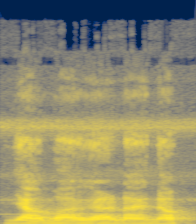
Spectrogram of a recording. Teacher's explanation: ഇനി അനുനാസികങ്ങളുണ്ട്. ഞാമാഗണന ഇവ മൂക്കിൻ്റെ സഹായത്തോടുകൂടിയേ ഉച്ചരിക്കാവുള്ളൂ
